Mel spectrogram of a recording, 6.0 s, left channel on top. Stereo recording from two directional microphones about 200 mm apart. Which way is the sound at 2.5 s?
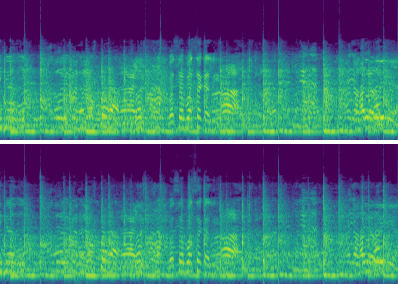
10° right (ahead or behind).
